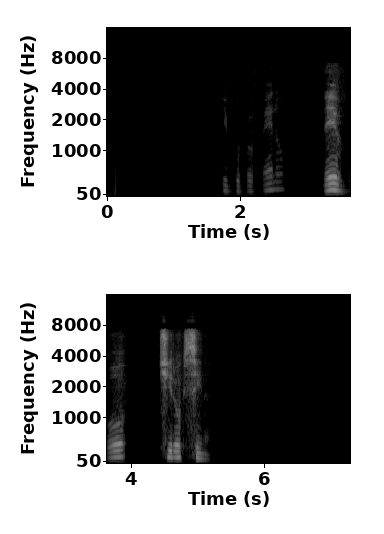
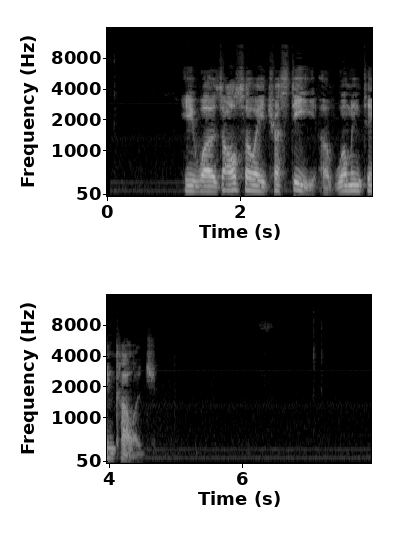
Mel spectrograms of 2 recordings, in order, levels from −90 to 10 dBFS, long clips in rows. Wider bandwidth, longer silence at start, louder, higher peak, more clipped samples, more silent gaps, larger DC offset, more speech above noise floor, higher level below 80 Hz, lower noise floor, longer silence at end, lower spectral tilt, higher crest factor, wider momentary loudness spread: about the same, 10.5 kHz vs 10.5 kHz; first, 1.75 s vs 1.15 s; second, -38 LUFS vs -28 LUFS; second, -20 dBFS vs -10 dBFS; neither; first, 2.68-3.23 s, 4.02-4.42 s vs none; neither; first, over 49 dB vs 44 dB; second, -90 dBFS vs -72 dBFS; first, under -90 dBFS vs -72 dBFS; second, 2.2 s vs 3.3 s; second, -2 dB/octave vs -6 dB/octave; about the same, 26 dB vs 22 dB; about the same, 15 LU vs 14 LU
